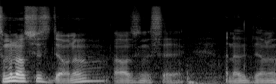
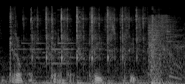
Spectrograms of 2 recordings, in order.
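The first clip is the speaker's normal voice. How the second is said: whisper; 2 semitones lower, 13 dB quieter than usual. Real, not acted. Hiding from the murderer.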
